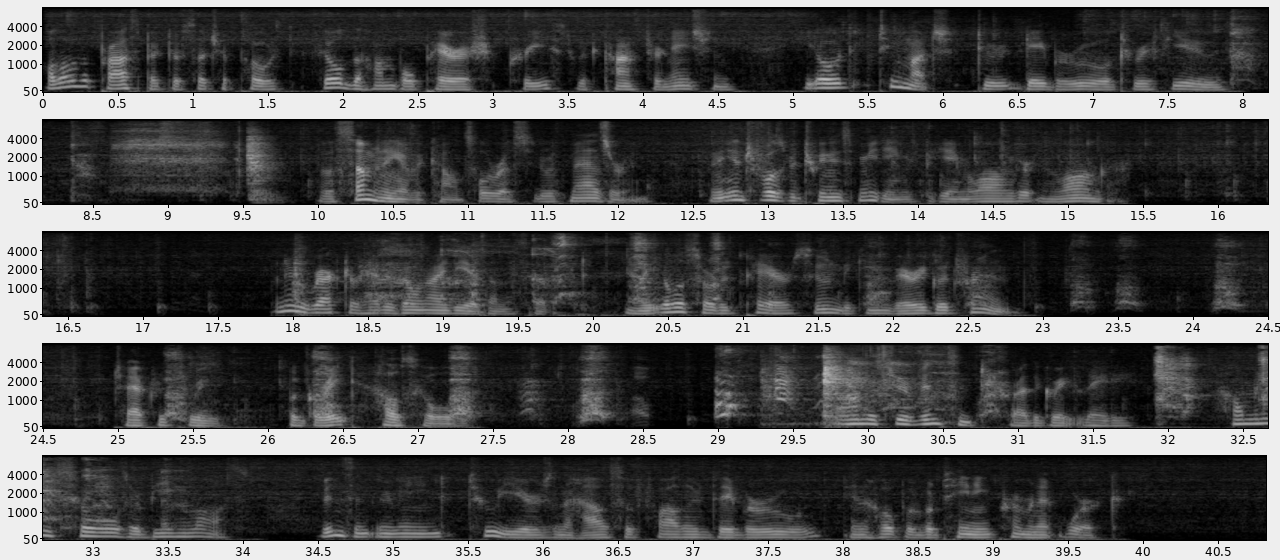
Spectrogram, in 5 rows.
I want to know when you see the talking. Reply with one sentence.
You can hear the talking from 0.0 to 8.0 s, from 10.0 to 15.4 s, from 17.9 to 22.9 s, from 24.9 to 27.4 s, from 29.8 to 31.8 s and from 32.4 to 39.9 s.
